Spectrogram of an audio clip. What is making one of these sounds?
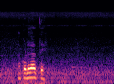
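A woman speaks a short, sharp phrase up close.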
